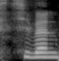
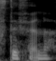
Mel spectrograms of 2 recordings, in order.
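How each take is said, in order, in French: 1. Le nom est prononcé à l'américaine. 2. Le nom est prononcé à la française. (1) "j'ai envie de le dire à l'américaine" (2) "on peut le dire à la française"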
